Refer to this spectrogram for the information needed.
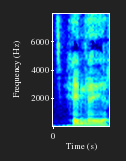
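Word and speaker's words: Heath Ledger: Que son eh, Michelle William y Hate, Hate ¿Cómo se dice? – Hate Layer sí. Em, que ya hemos hablado en este podcast de Hate Ledger porque es un actorazo.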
